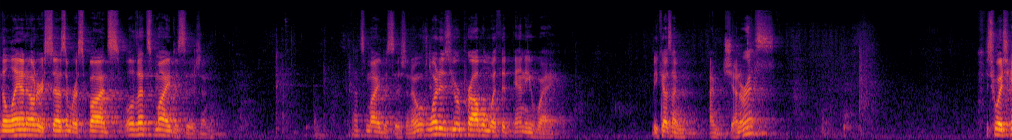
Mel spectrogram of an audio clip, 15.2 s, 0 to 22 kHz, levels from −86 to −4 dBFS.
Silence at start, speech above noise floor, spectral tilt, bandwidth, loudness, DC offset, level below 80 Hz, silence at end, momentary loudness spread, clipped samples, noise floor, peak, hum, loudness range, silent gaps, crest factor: 0 s; 35 dB; -4 dB/octave; 17 kHz; -28 LUFS; under 0.1%; -70 dBFS; 0 s; 19 LU; under 0.1%; -62 dBFS; -8 dBFS; none; 10 LU; none; 22 dB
